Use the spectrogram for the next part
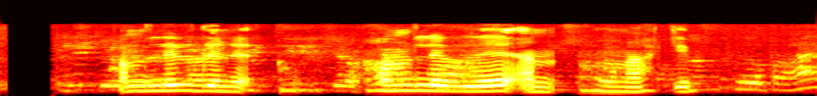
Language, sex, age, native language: Icelandic, male, 10, Icelandic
